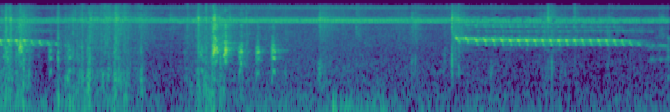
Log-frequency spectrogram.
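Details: Female red junglefowl kept as a decoy to lure wild males, in hot weather suited to breeding; a few sharp clucks, then a fast run of about fifteen harsh pulsed notes, over a steady high insect drone and some rustling.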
